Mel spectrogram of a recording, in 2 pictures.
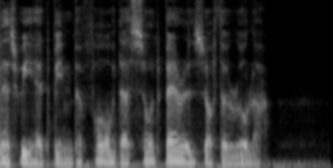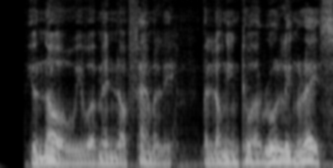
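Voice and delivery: ordinary delivery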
